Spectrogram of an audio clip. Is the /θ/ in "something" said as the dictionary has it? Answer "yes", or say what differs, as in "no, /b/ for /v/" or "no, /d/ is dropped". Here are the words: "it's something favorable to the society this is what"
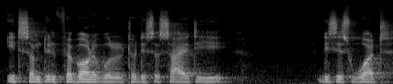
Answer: no, /t/ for /θ/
